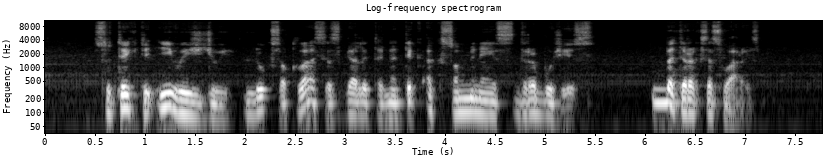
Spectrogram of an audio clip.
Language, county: Lithuanian, Vilnius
